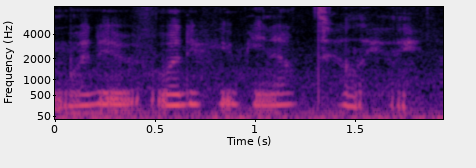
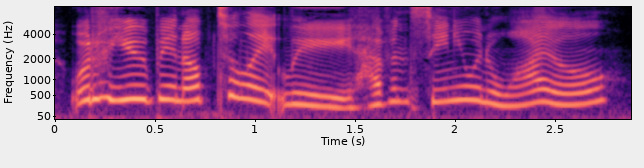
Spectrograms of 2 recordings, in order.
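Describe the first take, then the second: First: Barely audible, quick whisper; whispered read-through. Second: High, louder American accent. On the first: Real, not acted. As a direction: read it to yourself under your breath. Reads the written line under breath. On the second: Shown as a demonstration. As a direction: perform the line in a pitched-up American accent. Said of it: "Can you do an American accent?".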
